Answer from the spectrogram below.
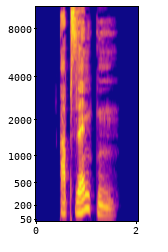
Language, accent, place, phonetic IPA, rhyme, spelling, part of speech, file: German, Germany, Berlin, [apˈzɛntn̩], -ɛntn̩, absenten, adjective, De-absenten.ogg
- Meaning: inflection of absent: 1. strong genitive masculine/neuter singular 2. weak/mixed genitive/dative all-gender singular 3. strong/weak/mixed accusative masculine singular 4. strong dative plural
